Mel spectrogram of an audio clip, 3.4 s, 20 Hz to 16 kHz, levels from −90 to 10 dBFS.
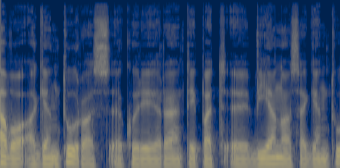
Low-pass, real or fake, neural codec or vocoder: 14.4 kHz; fake; vocoder, 44.1 kHz, 128 mel bands every 256 samples, BigVGAN v2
